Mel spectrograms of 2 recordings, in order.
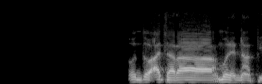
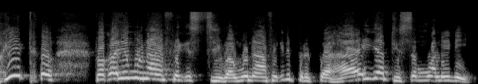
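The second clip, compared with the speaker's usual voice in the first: much higher and louder; fiery preaching; 7 semitones higher, 3 dB louder than usual. Real, not acted. Preacher warning the congregation about hypocrisy, fiery. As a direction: hammer the warning home.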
